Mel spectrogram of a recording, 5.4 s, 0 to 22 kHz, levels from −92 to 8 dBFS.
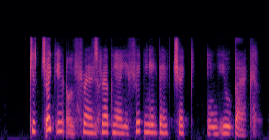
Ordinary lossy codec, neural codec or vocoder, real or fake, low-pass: AAC, 48 kbps; codec, 16 kHz, 0.5 kbps, FreqCodec, larger model; fake; 7.2 kHz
